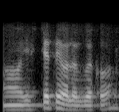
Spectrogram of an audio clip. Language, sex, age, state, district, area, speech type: Kannada, male, 30-45, Karnataka, Hassan, urban, conversation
